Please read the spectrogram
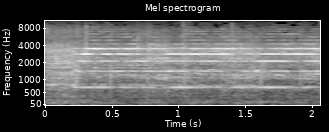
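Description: A single steady horn blast on one held pitch with overtones, lasting about a second and a half over the noise of a crowd.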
